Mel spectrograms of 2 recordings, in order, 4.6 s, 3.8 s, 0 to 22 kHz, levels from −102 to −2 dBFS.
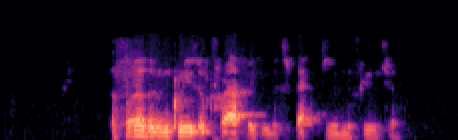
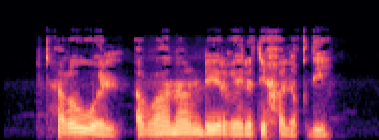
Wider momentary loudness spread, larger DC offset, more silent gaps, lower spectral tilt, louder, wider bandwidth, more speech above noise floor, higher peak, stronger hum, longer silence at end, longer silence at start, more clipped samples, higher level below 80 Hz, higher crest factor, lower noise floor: first, 20 LU vs 9 LU; neither; neither; first, -10 dB/octave vs -5.5 dB/octave; second, -24 LUFS vs -14 LUFS; second, 4.3 kHz vs 9 kHz; first, over 65 dB vs 22 dB; second, -6 dBFS vs 0 dBFS; neither; about the same, 0.65 s vs 0.55 s; first, 1.1 s vs 0.45 s; neither; second, -66 dBFS vs -58 dBFS; first, 20 dB vs 14 dB; first, under -90 dBFS vs -35 dBFS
